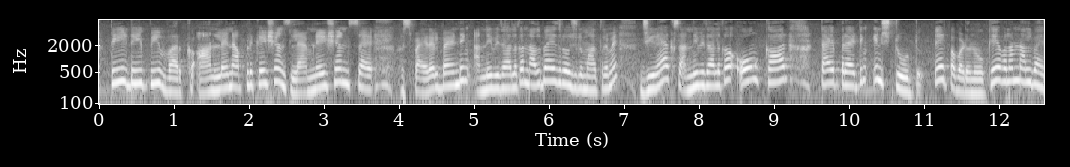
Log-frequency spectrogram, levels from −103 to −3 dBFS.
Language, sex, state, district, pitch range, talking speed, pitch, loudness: Telugu, female, Telangana, Karimnagar, 210-300 Hz, 110 wpm, 255 Hz, -14 LUFS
